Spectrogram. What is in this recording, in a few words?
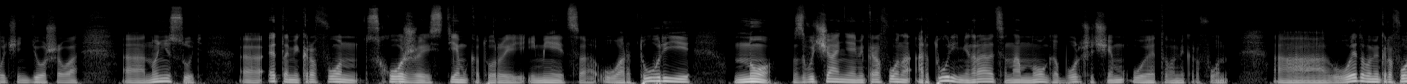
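uad volt mic test voice; UAD Volt Mic - Тест Голос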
